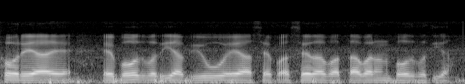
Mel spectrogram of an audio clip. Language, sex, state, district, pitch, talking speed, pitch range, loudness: Punjabi, male, Punjab, Kapurthala, 100 Hz, 180 wpm, 95-100 Hz, -15 LUFS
